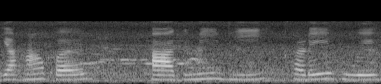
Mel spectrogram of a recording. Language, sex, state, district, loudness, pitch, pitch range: Hindi, female, Haryana, Rohtak, -19 LUFS, 230 Hz, 220-245 Hz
